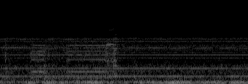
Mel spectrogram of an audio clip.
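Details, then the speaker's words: Macintosh SE running System 6.0.8 after clock battery replacement, SCSI hard drive possibly reconnected wrong: steady motor hum with faint high whine and brief seek rattle; drive spins up and seeks but isn't working. Cause suspected, not confirmed. "it's possible i also plugged it back in wrong sounds like it's spinning up and it's seeking"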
